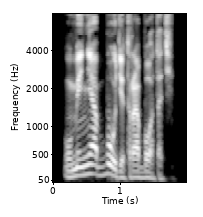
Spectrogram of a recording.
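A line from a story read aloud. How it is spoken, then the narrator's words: Irritated. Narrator (Russian): раздраженно отвечает Том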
